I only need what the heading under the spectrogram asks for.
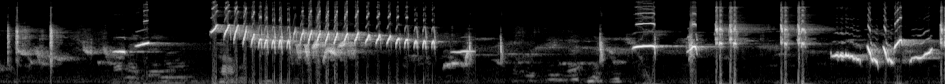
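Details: White-rumped shama, a bird kept to sing as a lure that prompts other shamas to answer; loud rapid trill of repeated notes sweeping down from high pitch, followed by short whistles, clicks and rising phrases with brief pauses.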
